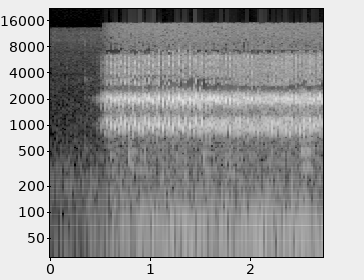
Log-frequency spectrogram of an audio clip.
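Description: A dense chorus of tree frogs croaking all at once, a steady pulsing trill that starts abruptly and holds loud and continuous without any voices.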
